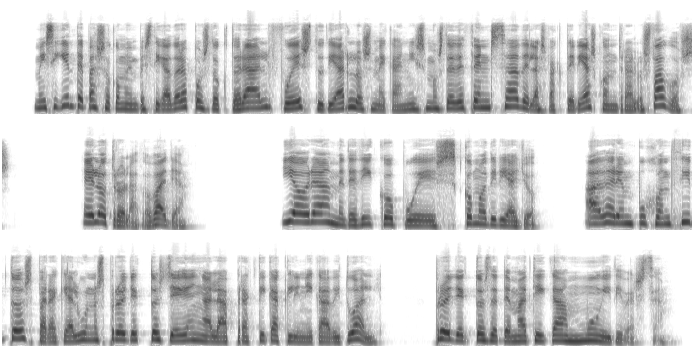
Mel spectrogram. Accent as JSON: {"language": "Spanish", "region": "Galicia", "country": "Spain", "moved": "yes", "said": "yo llevo ya unos añitos fuera, pero ser soy gallega, y llevo la retranca metida en mi forma de ser."}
